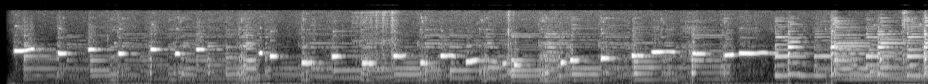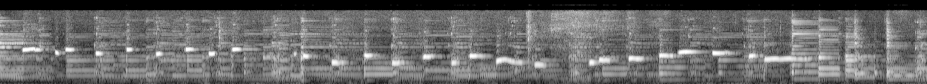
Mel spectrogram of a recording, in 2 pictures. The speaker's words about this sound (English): Once upon a time, there was a farmer walking down the road, and he was whistling a tune to himself. But he says, "Lord, I wish I knew some words to that song, but all I have is the melody."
